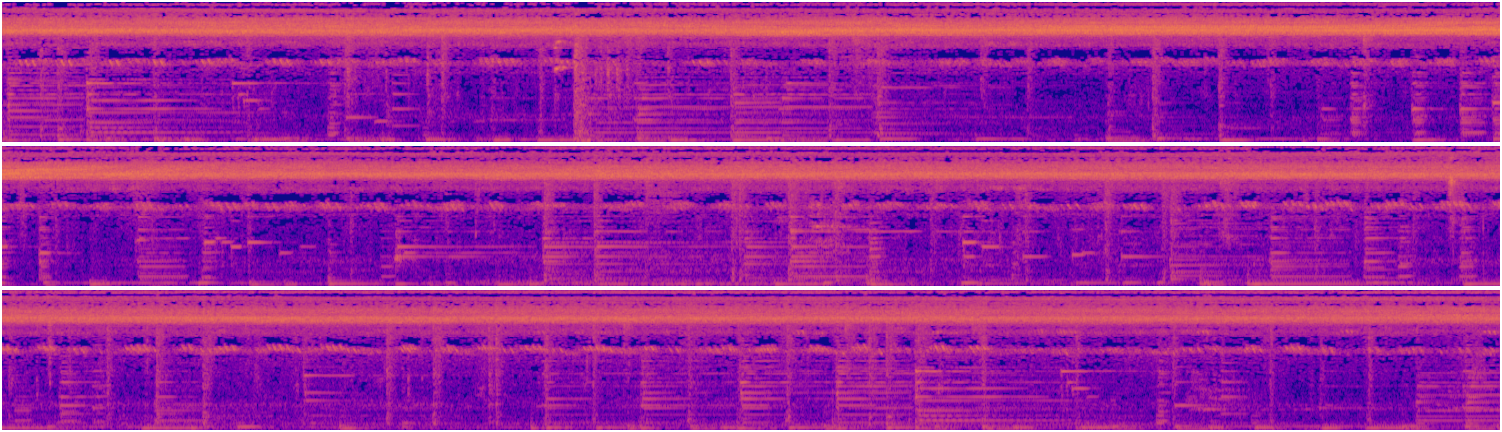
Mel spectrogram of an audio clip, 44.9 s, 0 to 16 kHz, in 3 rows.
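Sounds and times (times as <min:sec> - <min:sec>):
crickets chirping: 0:00.0 - 0:44.9
low thumps: 0:00.0 - 0:44.9
instrumental melody of held notes: 0:13.1 - 0:33.9, 0:34.8 - 0:43.1.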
